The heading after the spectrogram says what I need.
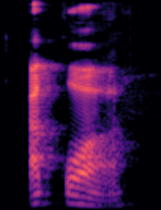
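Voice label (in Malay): "akua", Malay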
